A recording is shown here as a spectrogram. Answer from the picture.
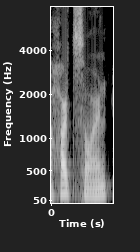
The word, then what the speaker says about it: Hartshorne: I'm here with stand-up comedian and former plus-size model Sarah Hartshorne. Did I say that right? – Hartshorne, yeah, Hartshorne. Not Hartshorne. – Yeah, Hartshorne. It's the horn of a male deer.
